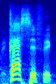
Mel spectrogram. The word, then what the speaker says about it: Kacific: Did I pronounce that correct? Kacific. KA, I think is key there.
